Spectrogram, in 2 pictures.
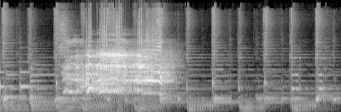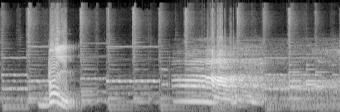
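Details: Rooster giving two raucous crows several seconds apart, with a spoken word between them and cheerful children's music throughout.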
